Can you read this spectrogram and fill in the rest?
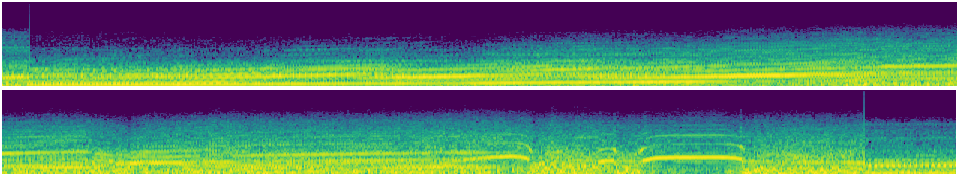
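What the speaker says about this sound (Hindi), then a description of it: "ये थी हायाबुसा की आवाज़," A Suzuki Hayabusa motorcycle engine revs up hard, its pitch climbing steadily through the gears, loud and close, then drops and blips briefly near the end.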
